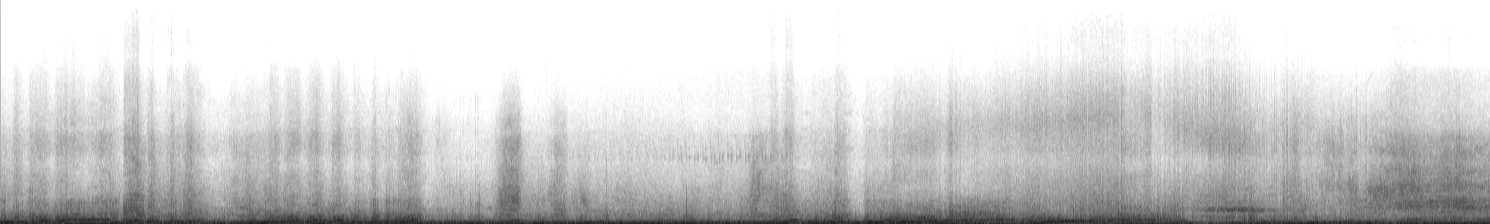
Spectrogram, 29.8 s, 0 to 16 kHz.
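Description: BMW E46 drift car's engine running hard on track, its pitch climbing and falling again and again as it is revved.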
